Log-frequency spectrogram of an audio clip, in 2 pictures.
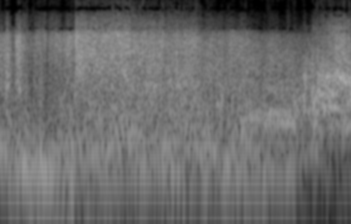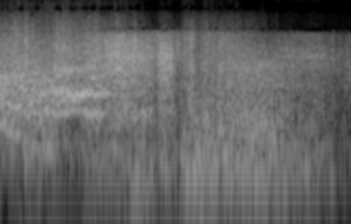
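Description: Steve McQueen's Ford Mustang Fastback skids hard with tires squealing in high, wavering tones over a loud, roaring engine, sustained throughout, with bursts of rumbling noise and no talking.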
